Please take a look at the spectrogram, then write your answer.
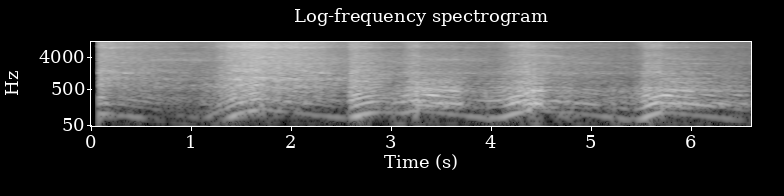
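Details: Toyota 1JZ engine cranks with several starter bursts but never catches or fires on its own; crank, no start.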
